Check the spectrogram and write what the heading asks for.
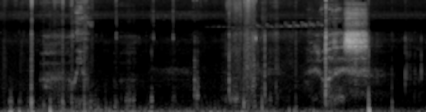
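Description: A person whispering in short phrases over a steady low rumble on the microphone, with one sharp click near the end.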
